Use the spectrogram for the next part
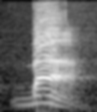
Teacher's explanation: Ba makhrajnya berasal dari asyafatani, yakni bibir. Ba, bibir katup kemudian buka, ataupun bibir rapat kemudian dibuka. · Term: huruf ba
